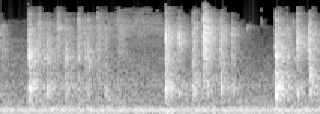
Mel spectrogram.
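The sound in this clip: Typing on a computer keyboard to write a note: quick, quiet clusters of keystrokes in a few separate bursts, over a low, steady hum.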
